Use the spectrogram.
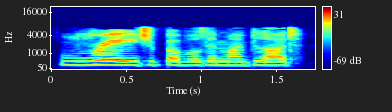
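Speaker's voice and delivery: ordinary delivery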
